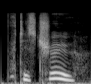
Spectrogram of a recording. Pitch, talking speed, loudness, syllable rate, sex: 245 Hz, 200 wpm, -13 LUFS, 5.0 syllables/s, female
